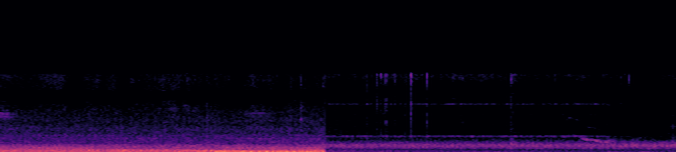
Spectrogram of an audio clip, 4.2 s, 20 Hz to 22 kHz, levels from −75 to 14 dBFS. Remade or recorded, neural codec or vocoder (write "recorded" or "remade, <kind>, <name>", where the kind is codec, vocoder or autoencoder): recorded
